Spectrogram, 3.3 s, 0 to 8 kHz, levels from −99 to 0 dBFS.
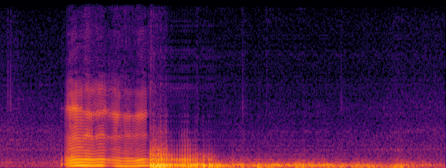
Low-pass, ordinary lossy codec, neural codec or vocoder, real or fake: none; none; codec, 16 kHz, 0.8 kbps, ZipCodec; fake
